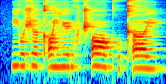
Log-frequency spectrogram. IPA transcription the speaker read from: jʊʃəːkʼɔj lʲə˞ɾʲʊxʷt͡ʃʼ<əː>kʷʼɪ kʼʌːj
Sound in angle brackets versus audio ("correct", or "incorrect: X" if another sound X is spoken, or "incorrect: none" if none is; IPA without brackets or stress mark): incorrect: ɔː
